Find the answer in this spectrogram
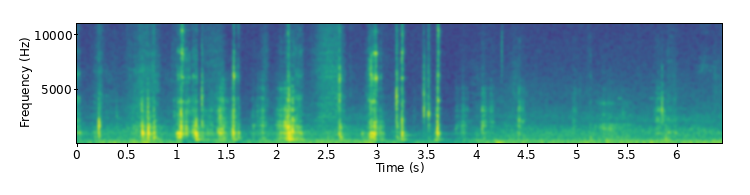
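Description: Adjustable (crescent) wrench working the fitting nut of a power steering pressure hose as it is tightened: a run of irregular small metallic clicks and taps, thinning out after about four seconds.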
